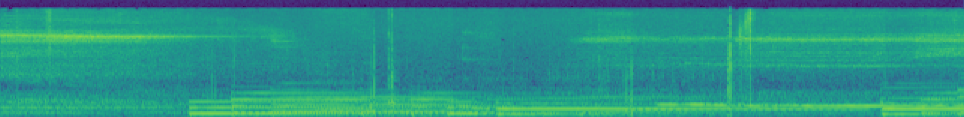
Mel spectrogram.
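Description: Nylon-string classical guitar played solo: a chord rings and fades, then about a second in a louder phrase of plucked notes begins, with one note sliding down in pitch near the end.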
